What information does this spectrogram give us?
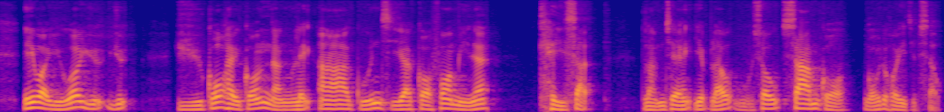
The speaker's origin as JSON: {"language": "Cantonese", "country": "Hong Kong", "said": "但是我说不是，我香港人有选择。"}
